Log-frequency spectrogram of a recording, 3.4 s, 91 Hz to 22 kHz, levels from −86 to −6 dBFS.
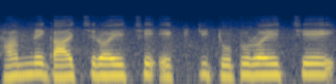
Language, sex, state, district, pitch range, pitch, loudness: Bengali, male, West Bengal, Cooch Behar, 155-175 Hz, 165 Hz, -16 LUFS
